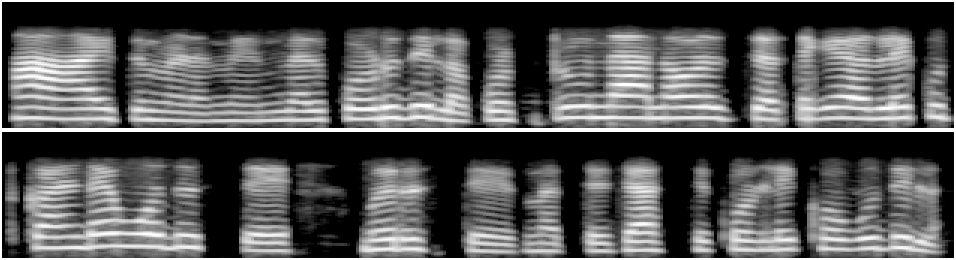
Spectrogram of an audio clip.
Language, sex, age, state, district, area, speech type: Kannada, female, 30-45, Karnataka, Uttara Kannada, rural, conversation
